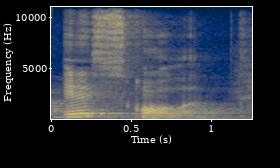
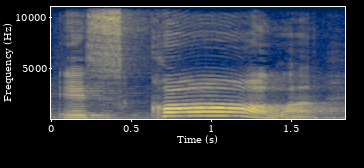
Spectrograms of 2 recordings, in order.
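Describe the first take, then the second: First: Said in the usual way. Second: "Escola" called out loud, with the middle syllable stretched long; calling the word. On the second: Shown as a demonstration. Teacher calls the word to find its tonic syllable, "Escola" with "co" drawn out. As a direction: call out "Escola", holding a big, long stress on "co". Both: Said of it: "A gente tem que chamar a palavra".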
